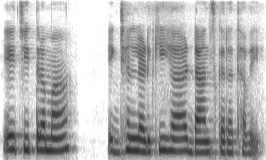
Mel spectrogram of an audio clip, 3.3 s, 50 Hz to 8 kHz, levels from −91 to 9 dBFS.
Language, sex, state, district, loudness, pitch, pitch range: Chhattisgarhi, female, Chhattisgarh, Rajnandgaon, -16 LUFS, 225 Hz, 200-240 Hz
